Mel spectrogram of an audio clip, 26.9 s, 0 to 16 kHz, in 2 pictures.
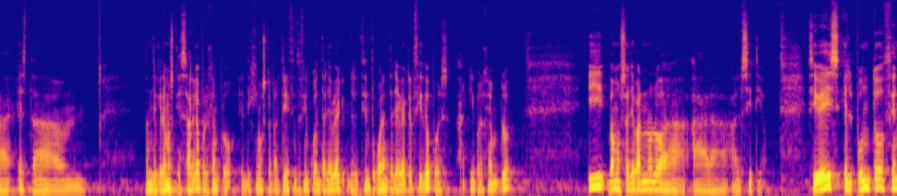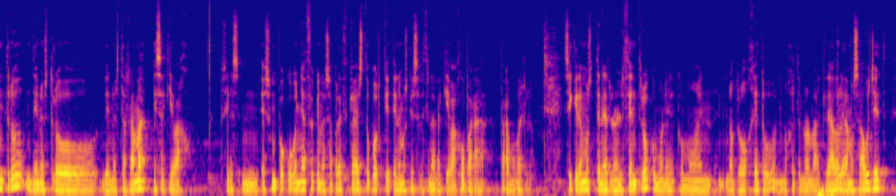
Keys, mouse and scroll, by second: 1.3-5.9 drag, 8.9 right click, 9.7-12.7 drag, 15.0 right click, 16.5 right click, 16.6 right click, 16.9 right click, 18.1-23.1 drag, 23.2 right click, 24.5 right click, 26.1-26.9 drag.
